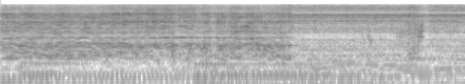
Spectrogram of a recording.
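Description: A bench grinder motor hums steadily.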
